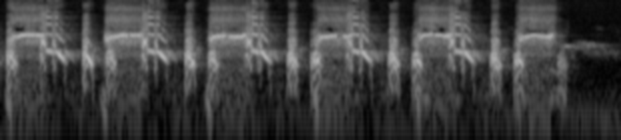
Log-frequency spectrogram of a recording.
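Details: Dakhni teetar, the grey francolin, calling loudly and steadily. Grating, ringing two-part phrases, a high squealing note and then a lower falling one, come about six or seven times in quick regular succession before stopping abruptly.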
